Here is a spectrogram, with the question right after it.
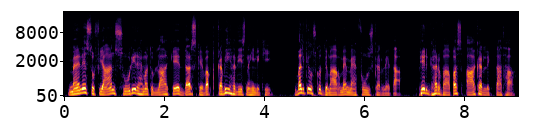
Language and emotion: Urdu, neutral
